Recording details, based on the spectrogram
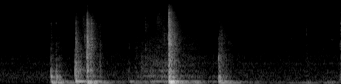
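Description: A household drawer is pulled open, giving a short run of close wooden thunks and knocks with a sharper bump in the middle, no talking over it.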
